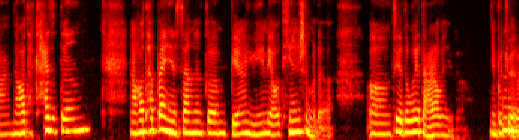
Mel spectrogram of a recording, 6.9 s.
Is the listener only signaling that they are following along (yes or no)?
no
